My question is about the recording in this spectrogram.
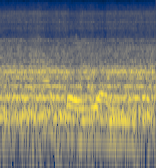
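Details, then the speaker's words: Webasto Thermo Top C diesel water heater, fully reconditioned, first test run before fitting to a narrowboat calorifier: even, steady roar with no sputter or surging, lit first time without lockout, settled and burning cleanly; normal burner operation. "It seems to burn very well. It lit up, it fired up the first time, which is amazing, really."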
